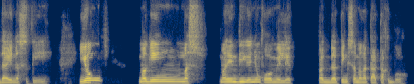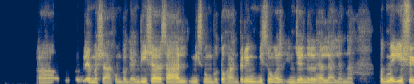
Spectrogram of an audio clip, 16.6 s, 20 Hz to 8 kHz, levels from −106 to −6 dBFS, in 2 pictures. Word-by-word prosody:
dynasty, 95 -2 -3 0.7
yung 180 +5 +7 0.9
maging 155 +3 +5 0.4
mas 145 -1 -3 0.2
manindigan 125 0 0
yung 120 -1 -5
Comelec 100 -5 -3 0.5
pagdating 105 +1 -2
sa - - -3
mga 100 -1 -3
tatakbo. 80 -2 -8 0.9
Um, 95 -2 -6 0.5
problema 110 -1 0
siya 90 -3 -1
kumbaga 95 -2 -8
hindi 110 +9 0
siya 135 -3 +6
sa 115 -2 +3
hal 110 -1 +1
mismong 105 -1 -5
botohan 95 -1 -4
pero 135 +4 +3
yung 140 -2 -1
mismong 125 -2 -2
hal 115 0 0
in 110 -1 -7
general 100 -1 +2
halalan 100 -1 -4
na 100 - -10 0.5
'pag 135 +1 -2
may 170 +1 +7
issue 165 0 +6
105 Hz, 115 wpm, -24 LUFS, 100-130 Hz, 0.9 s, yung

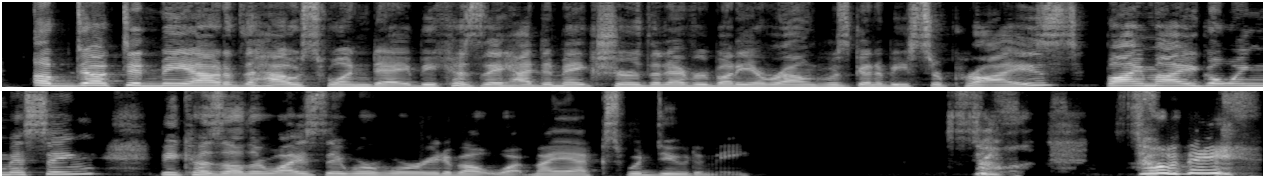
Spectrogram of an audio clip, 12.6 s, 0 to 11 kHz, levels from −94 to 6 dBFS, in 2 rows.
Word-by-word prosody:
abducted 275 0 +5
me 250 +1 +3
out 225 -1 +6
of 210 - -10
the 215 - -1
house 205 -3 +1
one 185 -1 -2
day 170 -2 0
because 190 +6 -2
they 200 -1 0
had 195 -1 -1
to 200 - -3
make 195 -1 -2
sure 195 0 -2
that 195 +1 -4
everybody 190 -1 -1
around 185 0 -2
was 190 0 -5
gonna 190 -2 -2
be 185 0 -3
surprised 195 - -2
by 255 +1 +7
my 255 -1 +2
going 255 0 -2
missing 295 +5 -4 0.3
because 235 -2 -3
otherwise 200 -1 -2
they 200 -2 -4
were 185 -1 -4
worried 175 -1 -5
about 170 -1 -4
what - - -8
my 165 -1 -4
ex 160 -1 -7
would 180 -1 -6
do 165 -2 -4
to 155 - -11
me. - - -22 1.1
So, - - -1 0.7
so 380 +2 +7
they, 420 -4 +5
200 Hz, 195 wpm, -22 LUFS, 185-255 Hz, 1.1 s, by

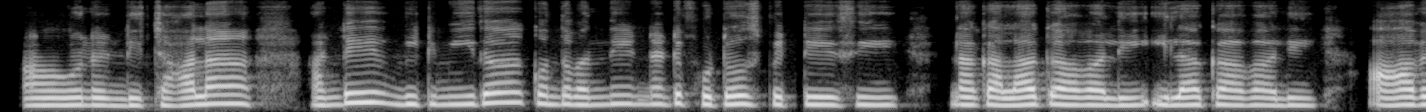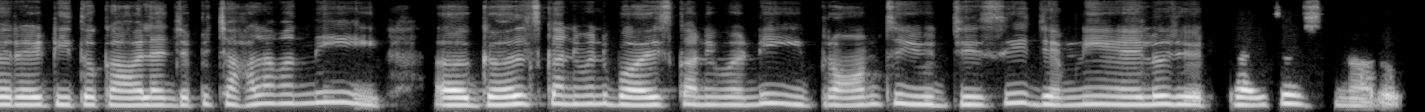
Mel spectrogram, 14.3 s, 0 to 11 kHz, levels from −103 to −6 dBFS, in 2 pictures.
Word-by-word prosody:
అవునండి. 215 -1 +1
చాలా 220 +5 +2 0.5
అంటే, 220 +6 0 0.2
వీటి 245 0 -2
మీద 245 +3 -1 0.3
కొంతమంది 240 -1 -1
ఏంటంటే, 245 +1 -3
ఫోటోస్ 240 0 +2
పెట్టేసి, 230 -1 -1 0.4
నాకు 225 0 +1
అలా 215 +2 +4
కావాలి, 220 -2 +2 0.2
ఇలా 225 0 +3
కావాలి, 215 -1 -1 0.4
ఆ - - +3
వెరైటీతో 225 0 +2
కావాలి, 215 0 +2
అని 210 - -8
చెప్పి 245 +1 -9
చాలామంది 265 +5 -3 0.6
ఆహ్, 220 0 +7
గర్ల్స్ 240 +1 +5
కానివ్వండి, 250 -1 -2
బాయ్స్ 220 0 +4
కానివ్వండి, 230 +2 -2
ఈ - - -2
ప్రాంప్ట్స్ 230 +4 -2
యూజ్ 225 -4 -2
చేసి, 235 +5 -1
జెమినీ 235 +1 -1
ఏఐలో 230 +2 +3
చె 235 - +4 0.2
ట్రై 220 -1 +5
చేస్తున్నారు. 110 - -3
230 Hz, 145 wpm, -23 LUFS, 220-245 Hz, 0.6 s, ఆహ్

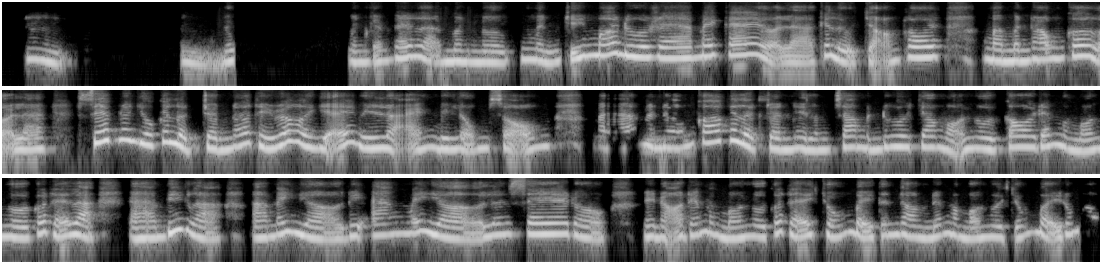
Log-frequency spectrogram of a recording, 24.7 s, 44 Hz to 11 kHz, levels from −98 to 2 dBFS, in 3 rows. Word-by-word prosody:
Ừm. 245 -6 -3 0.9
Ừm, 205 -2 -6
đúng. 225 +1 -1 0.8
Mình 215 -1 -2
cảm 230 +2 -3
thấy 285 +2 +2
là 300 -4 0
mình, 220 -1 +1
ờ, 210 -1 -1
mình 235 -4 -1
chỉ 300 - +2
mới 335 +3 +3
đưa 305 -4 +5
ra 280 -1 +2
mấy 310 +2 +1
cái, 340 0 +2
gọi - - 0
là, 105 -1 -2
cái 325 - +1
lựa 235 -5 +2
chọn 230 - -2
thôi, 290 0 +5 0.3
mà 250 -3 0
mình 230 0 +2
hông 260 +2 0
có, 315 +2 +3
gọi 270 - +1
là, 230 +1 +1 0.2
xếp 375 +4 +3
nó 420 - +3
vô 305 - +4
cái 355 +5 +1
lịch 285 -8 +5
trình 230 -4 +1
đó, 285 +6 +1
thì 265 -6 +2
rất 320 +9 +4
là 310 - +4
dễ 310 +7 +1
bị 245 -2 +3
loạn, 245 0 -1
bị 230 - +2
lộn 235 +1 -2
xộn. 245 +2 -1 0.4
Mà 255 - -6
á 235 - -6
mình 280 -5 0
hổng 250 +3 -3
có 350 +1 +2
cái 390 0 +3
lịch 290 -6 +4
trình 230 -2 0
thì 235 -1 -1
làm 220 0 -1
sao 260 +3 -1
mình 235 -3 -1
đưa 265 +1 +1
cho 260 -1 -1
mọi 215 -4 -2
người 235 -1 0
coi, 260 0 +1
để 275 +1 0
mà 290 -3 0
mọi 210 -1 0
người 225 -2 +1
có 290 +7 0
thể 275 -3 0
là, 250 -4 +3 0.2
à, 215 0 +1
biết 320 +10 +3
là, 230 -7 -1 0.2
à, 220 +1 0
mấy 295 +5 +1
giờ 215 -5 0
đi 240 - -2
ăn, 265 +5 -4
mấy 315 +3 0
giờ 230 -8 +1
lên 270 +3 -1
xe 280 0 +3
đồ 245 -5 -1 0.4
này 235 0 -2
nọ, 225 +2 -1
để 265 - -3
mà 310 -2 -1
mọi 215 0 0
người 235 -1 -2
có 300 - 0
thể 270 +1 +1
chuẩn 265 +2 -2
bị 285 - +1
tinh 265 +1 -2
thần, 235 -5 -1
để 230 - -1
mà 275 -1 -2
mọi 215 -1 -1
người 230 0 -2
chuẩn 245 +8 -5
bị, 285 - +1
đúng 280 +3 -1
hông? 410 - -13
255 Hz, 245 wpm, -22 LUFS, 230-290 Hz, 0.9 s, đưa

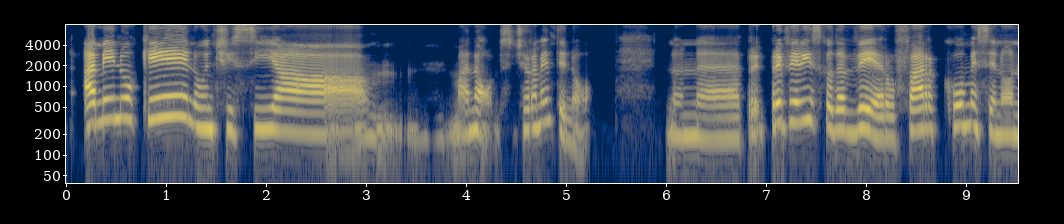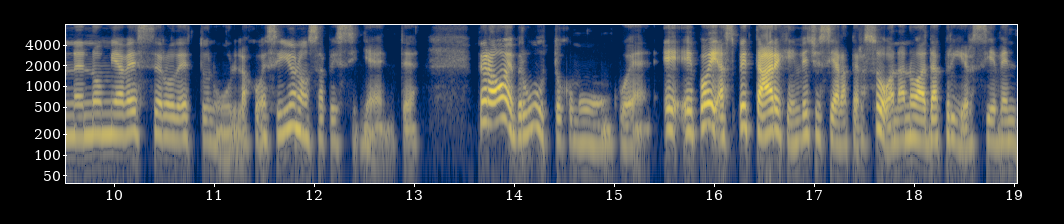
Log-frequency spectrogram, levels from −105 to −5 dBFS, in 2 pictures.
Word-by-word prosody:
a - - +9
meno 335 +1 0
che 360 +2 +6
non 245 -4 -3
ci 240 -1 -6
sia 220 -2 0
mhmm, 225 +2 -19 0.5
ma 215 - -9
no, 215 -2 -4
sinceramente 245 +9 -7
no. - - -14 0.7
Non 190 -2 -12 0.5
pre - - -8
preferisco 295 +1 +2
davvero 220 -5 +1
far 240 +5 +1
come 270 +1 -4
se 230 -2 -1
non 195 -1 -8 0.2
non 200 +1 -6
mi 200 -1 -3
avessero 195 -2 -3
detto 175 -1 -9
nulla, 105 -9 -13
come 185 - -11
se 180 - -3
io 250 +5 -4
non 215 -7 -4
sapessi 160 -2 -4
niente; - - -14 0.6
però 305 +1 +7
è 315 - +3
brutto 195 -1 -8
comunque, 150 - -12
e 235 0 -1
e 220 0 -3
poi 270 +6 +6
aspettare 230 +4 +6
che 155 - -10
invece 190 +6 -8
sia 170 - +1
la 145 - -7
persona, 160 +1 -2
no 180 0 -1
ad 160 0 +3
aprirsi 165 -3 -4
even 155 0 -9
215 Hz, 150 wpm, -23 LUFS, 180-250 Hz, 0.7 s, a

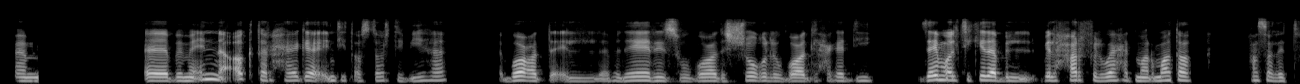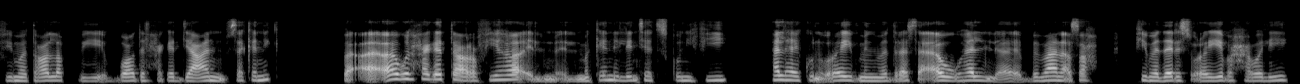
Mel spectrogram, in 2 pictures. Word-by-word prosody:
فهمت. 160 -1 -1 1.1
آآ 170 -1 +7
بما 165 0 -1
إن 240 0 +3
أكتر 200 -7 0
حاجة 185 0 -1
أنتِ 185 0 -5
اتأثَّرتِ 175 0 -9
بيها 185 +6 -7 0.6
بُعد 180 -2 +3
المدارس 160 +3 -1
وبُعد 165 +3 -1
الشغل 175 +2 0
وبُعد 155 0 0
الحاجات 165 -1 -6
دي 170 -1 -11 0.4
زي 195 +3 +6
ما 205 -1 +3
قلتِ 190 0 +2
كده 195 -2 +8
بال 165 -2 -6
بالحرف 185 +1 0
الواحد، 180 +2 -2
مرمطة 180 +3 +1 0.6
حصَلِت 180 -4 -5
فيما 175 0 -4
يتعلّق 180 +3 -1 0.2
ببُعد 160 +2 -4
الحاجات 170 0 -6
دي 170 - -4
عن 170 +4 +3
سكَنِك، 195 +3 -2 0.7
ف - - -5
أ 370 -1 +6
أول 245 +1 +4
حاجة 235 -2 +3
تعرفيها 210 +2 +2
ال - - -6
المكان 80 - -4
اللي 180 -2 -3
أنتِ 195 +1 -4
هتسكِني 180 -1 -6
فيه، 190 +4 -6 0.5
هل 205 0 +6
هيكون 190 -1 -1
قريّب 185 0 +1
من 170 - -1
المدرسة 165 +3 -2
أو 175 -2 +3
هل 185 0 -1
بمعنى 180 +2 +2
أصَح - - -3 0.3
فيه 195 - -5
مدارس 175 0 +2
قريّبة 170 +3 0
حواليه، 170 +2 -4
180 Hz, 130 wpm, -23 LUFS, 165-190 Hz, 1.1 s, كده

